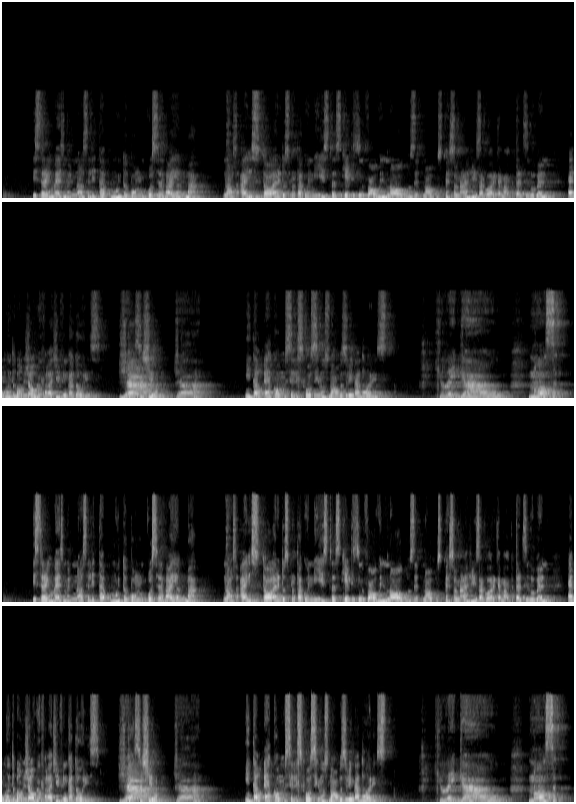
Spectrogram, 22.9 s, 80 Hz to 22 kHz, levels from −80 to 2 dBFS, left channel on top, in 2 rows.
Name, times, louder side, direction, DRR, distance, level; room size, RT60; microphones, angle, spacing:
voice 1, 0.6-3.9 4.4-10.9 11.3-13.4 14.0-14.5 16.3-19.1, right 3 dB, 70° right, 9 dB, 1.8 m, -26 dB
voice 2, 13.8-14.5 14.9-15.4 20.1-22.5, right 2 dB, 55° right, -2 dB, 3.9 m, -27 dB
22.0 x 21.5 x 9.1 m, 0.91 s
head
